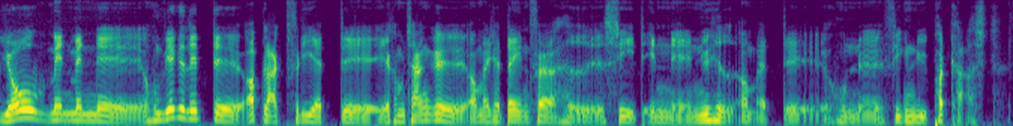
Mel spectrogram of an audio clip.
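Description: In a very clean recording with a silent background and a dry, close sound with no echo, a man speaks very slowly with hardly any pauses and very wide pitch swings. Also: medium pitch for a man. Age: 30s. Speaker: comedian and writer. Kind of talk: casual chat. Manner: calm, jovial.

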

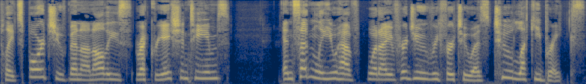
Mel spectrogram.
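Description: A woman with an ordinary speaking voice, fairly high in pitch with ordinary pitch variation, at a fairly slow pace against a quiet background.

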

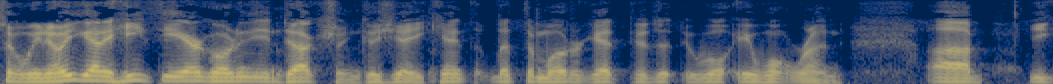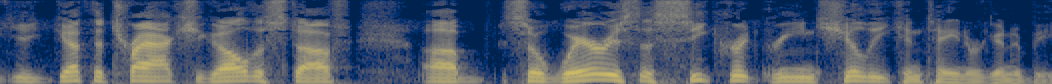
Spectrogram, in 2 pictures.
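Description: In a dry, close sound with no echo and a quiet background, a normal speaking voice moves at a fairly quick pace with ordinary pitch variation. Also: man, medium pitch for a man. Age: 60s. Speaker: motorsports radio host, former race driver. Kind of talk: casual radio talk show.

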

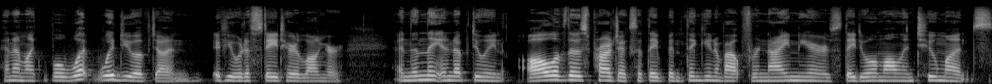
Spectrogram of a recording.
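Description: With a St. Louis accent, a woman speaks in a fairly low pitch and a monotone, flat intonation, on a very clean recording with a silent background. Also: moderate pace. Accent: Midwestern American (St. Louis). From St. Louis, Missouri (South County). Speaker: real estate agent. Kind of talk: casual interview.

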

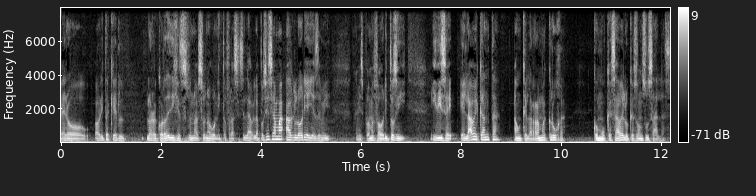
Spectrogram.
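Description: In a plain, everyday voice, a man speaks at a medium pitch and a moderate pace. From Mexico, Sinaloa. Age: 30s. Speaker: singer-songwriter. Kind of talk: radio interview.

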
